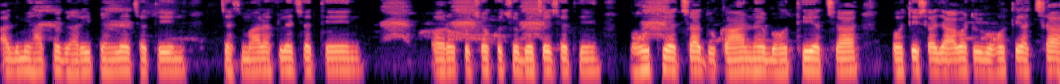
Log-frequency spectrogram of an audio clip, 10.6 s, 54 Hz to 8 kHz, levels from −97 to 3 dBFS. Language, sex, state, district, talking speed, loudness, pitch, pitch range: Maithili, male, Bihar, Samastipur, 165 wpm, -18 LUFS, 120 Hz, 120-125 Hz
